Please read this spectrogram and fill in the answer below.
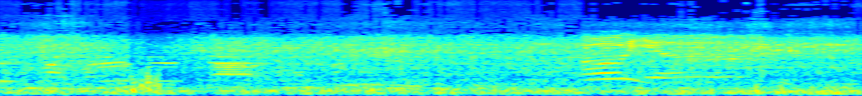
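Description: Steady engine and road rumble of a moving vehicle heard from on board, with wind buffeting the microphone. Short voices come through about a second in and again near the end.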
